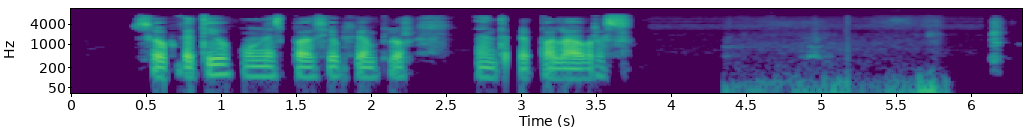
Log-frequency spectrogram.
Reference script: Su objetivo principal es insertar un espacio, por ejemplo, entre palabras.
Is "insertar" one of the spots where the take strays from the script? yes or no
yes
